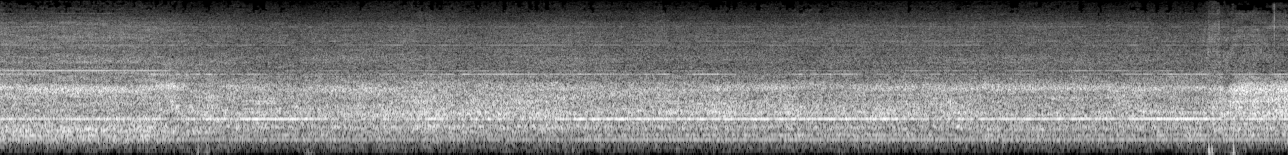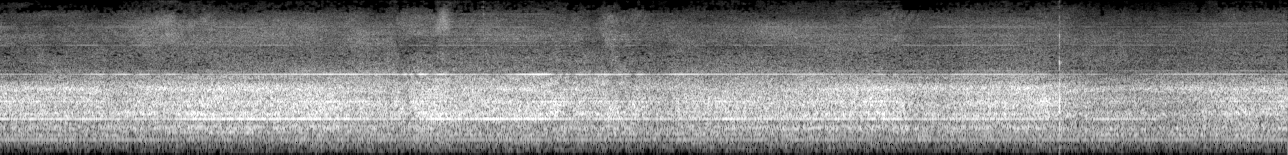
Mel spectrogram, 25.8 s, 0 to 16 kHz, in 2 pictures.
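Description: A Kirby G6 vacuum cleaner set up in compact mode runs close and loud, a constant high whining roar with a steady tonal hum that holds almost unchanged throughout, a slight swell about halfway.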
